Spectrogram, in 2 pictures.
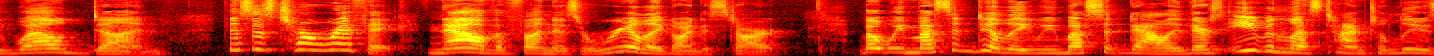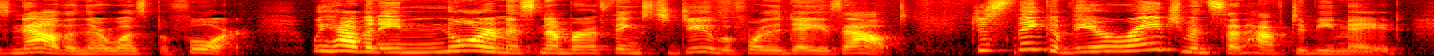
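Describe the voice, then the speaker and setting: An eccentric candy maker bursts with exuberant, theatrical delight, as a woman puts him on for a storybook reading. The voice sits high and bright and swings widely in pitch.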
